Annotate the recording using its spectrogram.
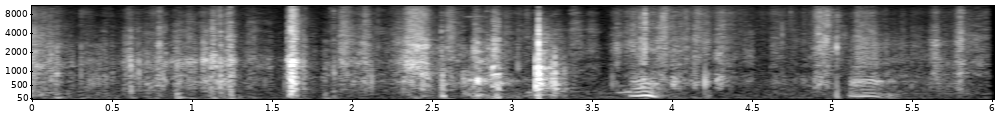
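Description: A cardboard box rustles and scrapes.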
